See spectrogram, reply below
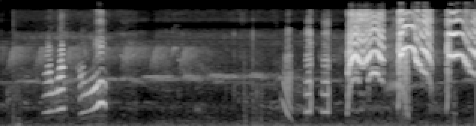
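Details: Indian ringneck parrot making varied vocal sounds: sliding, warbled notes at first, then a quiet pause, then loud, harsh, wavering screeches near the end.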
